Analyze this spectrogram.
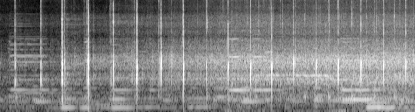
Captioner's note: applause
